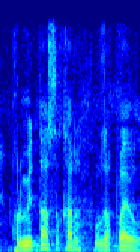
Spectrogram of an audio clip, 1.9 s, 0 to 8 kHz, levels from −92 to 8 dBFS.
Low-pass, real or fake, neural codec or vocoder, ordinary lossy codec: 7.2 kHz; real; none; none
